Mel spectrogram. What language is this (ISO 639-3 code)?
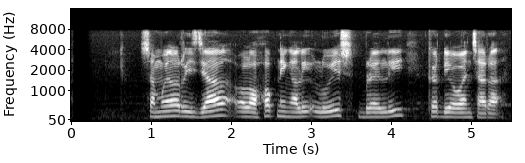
sun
